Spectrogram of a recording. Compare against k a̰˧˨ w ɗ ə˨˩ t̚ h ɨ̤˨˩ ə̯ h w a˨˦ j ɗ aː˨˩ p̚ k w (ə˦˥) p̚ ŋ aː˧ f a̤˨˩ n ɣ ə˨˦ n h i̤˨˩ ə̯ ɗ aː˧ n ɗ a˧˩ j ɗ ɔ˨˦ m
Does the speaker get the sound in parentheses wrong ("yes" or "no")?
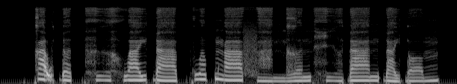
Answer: no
